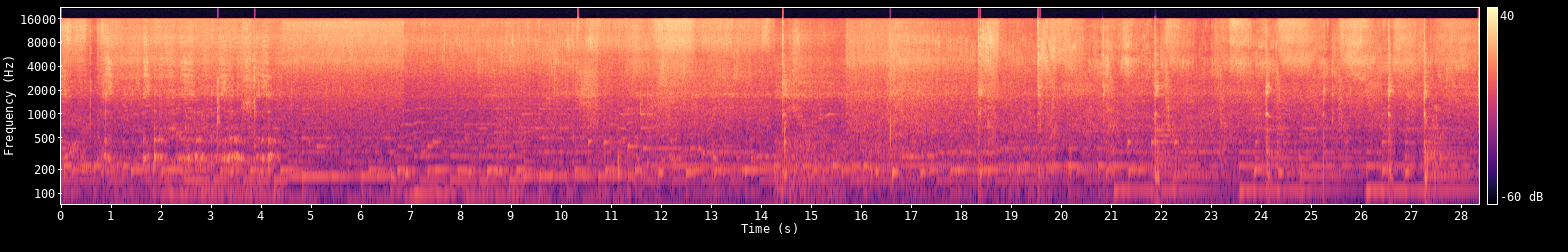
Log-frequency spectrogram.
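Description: Pork intestines sizzling as they are stir-fried in a hot pan, with the spatula clacking and scraping against the pan now and then, more often near the end.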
